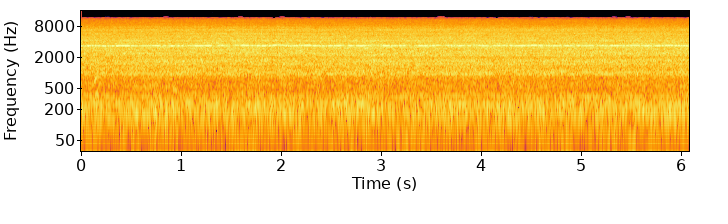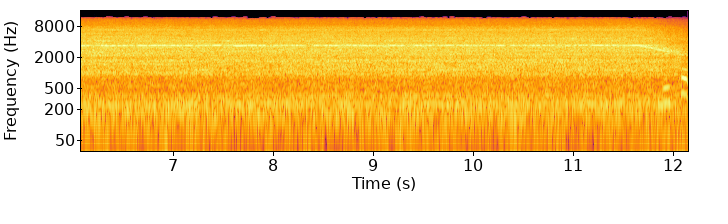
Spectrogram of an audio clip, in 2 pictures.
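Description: Electric food processor running steadily, a loud rushing noise with a thin high whine, then switched off near the end, its whine falling in pitch as the motor spins down.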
